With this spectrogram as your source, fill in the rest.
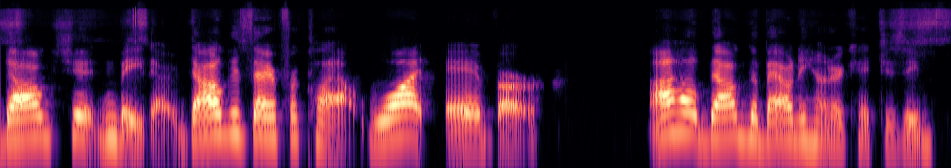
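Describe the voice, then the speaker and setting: A woman speaks at a fairly slow pace with a Southern accent. The recording is very clean with a silent background, and the sound is dry and close with no echo. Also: big swings in loudness. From Tennessee, Appalachia. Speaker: true crime livestream host. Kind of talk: casual livestream chat. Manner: animated.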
